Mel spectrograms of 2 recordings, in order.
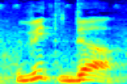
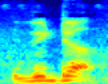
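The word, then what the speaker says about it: withdraw: विथड्रा, क्या बोलते हैं विड्रा। देखिए शॉर्ट में कैसे पढ़ते हैं विड्रा, क्या पढ़ते हैं विड्रा। वैसे क्या पढ़ते हैं विथड्रा, नो यहाँ पे टी एच दोनों साइलेंट है।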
